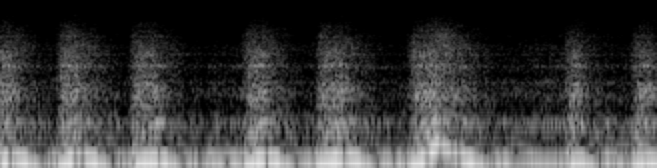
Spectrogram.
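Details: Motorcycle after service with new spark plugs, air filter, cleaned airbox, fuel lines primed by cycling pump: catches and runs, quick rev blips rising and falling about every half second; crisp, healthy running.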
